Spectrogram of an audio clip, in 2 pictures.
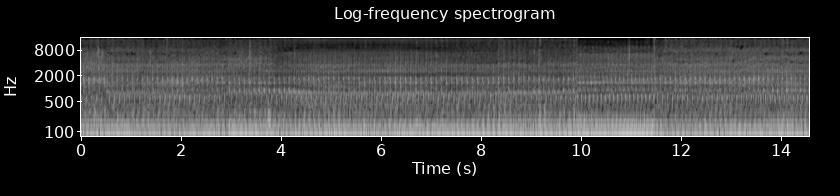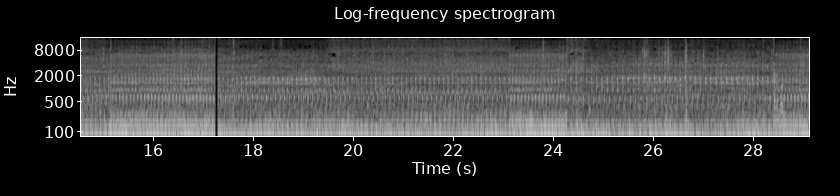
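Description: Fishing boat's engine running steadily close by, a loud low drone whose pitch shifts a little a few times.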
